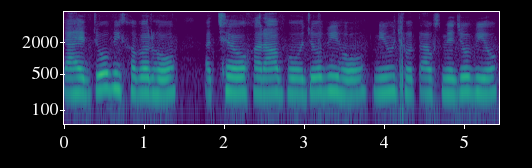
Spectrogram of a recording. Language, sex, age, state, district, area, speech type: Urdu, female, 18-30, Bihar, Darbhanga, rural, spontaneous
